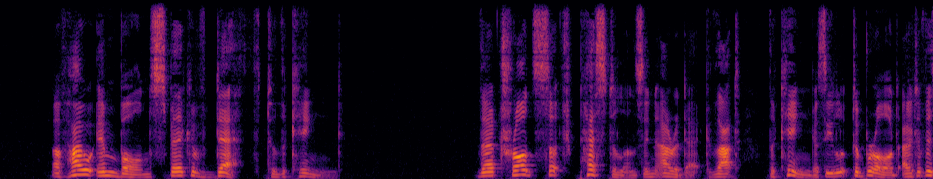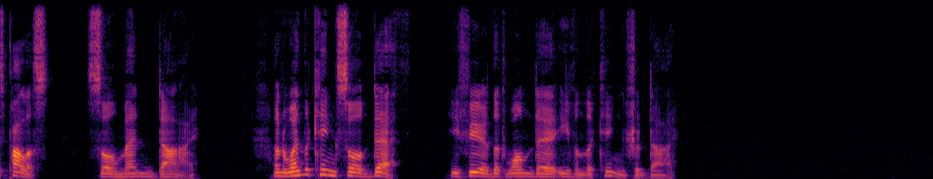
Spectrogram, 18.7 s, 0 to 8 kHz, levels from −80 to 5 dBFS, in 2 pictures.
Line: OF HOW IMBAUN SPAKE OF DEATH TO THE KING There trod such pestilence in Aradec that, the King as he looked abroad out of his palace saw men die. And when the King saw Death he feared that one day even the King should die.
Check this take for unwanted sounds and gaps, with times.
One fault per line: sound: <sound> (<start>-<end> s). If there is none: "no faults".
no faults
